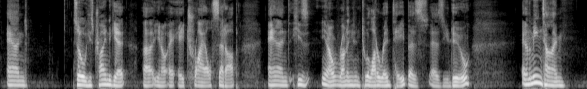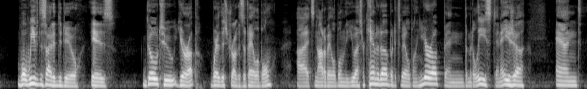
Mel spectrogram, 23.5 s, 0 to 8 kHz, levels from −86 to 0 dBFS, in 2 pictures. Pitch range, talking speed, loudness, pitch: 120-150 Hz, 175 wpm, -15 LUFS, 130 Hz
